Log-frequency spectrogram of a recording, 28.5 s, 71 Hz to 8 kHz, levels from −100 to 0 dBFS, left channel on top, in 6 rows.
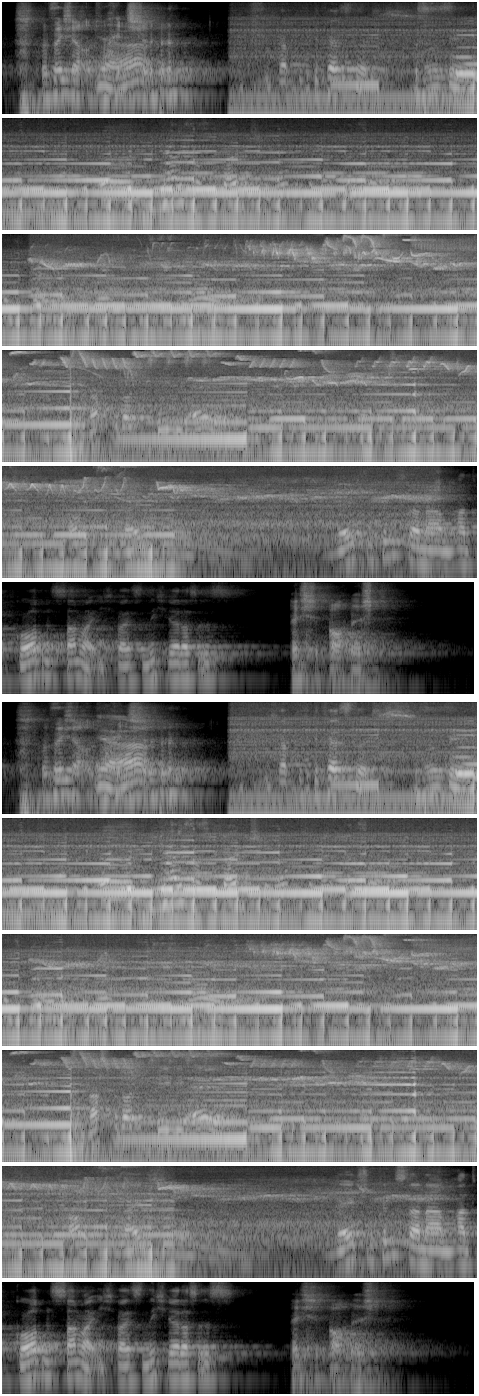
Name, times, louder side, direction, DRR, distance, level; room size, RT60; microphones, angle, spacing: voice 1, 0.1-1.7 2.4-2.8 4.1-4.5 9.8-10.3 17.4-18.5 26.6-27.5, left 2 dB, 75° left, 5.0 m, -45 dB
voice 2, 0.9-1.5 2.5-4.8 5.7-12.2 15.0-16.7 19.7-21.6 22.2-26.0, right 3 dB, 80° right, 1.6 m, -39 dB
sound 1, 2.3-20.7, right 2 dB, 35° right, 1.2 m, -29 dB
sound 2, 9.8-23.4, left 4 dB, 45° left, 4.4 m, -35 dB
25.5 x 23.0 x 8.7 m
head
